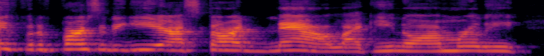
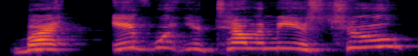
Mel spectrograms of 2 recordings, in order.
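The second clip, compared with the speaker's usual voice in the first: ordinary talk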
